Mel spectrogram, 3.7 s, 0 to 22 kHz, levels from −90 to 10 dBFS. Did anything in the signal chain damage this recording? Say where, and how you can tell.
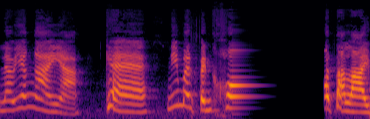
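Yes. At 1.02 s, call processing raised the microphone volume in one step of about 4 dB. Voice and background jump together, unlike a talker simply speaking louder.

From 2.33 to 3.29 s, a fading buzz gives way to about 0.5 s of silence, and the sound resumes with roughly 0.6 s missing. This points to a long network dropout, likely, rather than a brief glitch.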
